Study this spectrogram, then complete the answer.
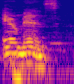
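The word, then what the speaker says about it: Hermès: hãng này nó không đọc chữ hờ nó đọc là Hermes Hermes Hermes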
